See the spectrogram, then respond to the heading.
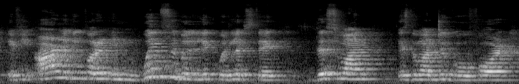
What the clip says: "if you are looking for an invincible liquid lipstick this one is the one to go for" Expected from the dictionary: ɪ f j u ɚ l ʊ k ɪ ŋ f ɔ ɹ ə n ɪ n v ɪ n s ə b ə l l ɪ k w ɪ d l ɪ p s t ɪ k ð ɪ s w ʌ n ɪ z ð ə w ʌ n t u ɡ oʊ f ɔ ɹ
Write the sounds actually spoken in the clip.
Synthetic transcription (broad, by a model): ɪ f j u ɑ l ʊ k ɪ ŋ f ɔ ɹ ə n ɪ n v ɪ n s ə b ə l l ɪ k w ɪ d l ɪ s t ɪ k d ɪ s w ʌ n ɪ z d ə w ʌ n t u ɡ oʊ f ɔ ɹ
